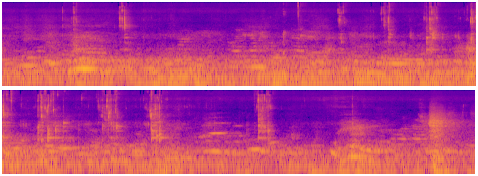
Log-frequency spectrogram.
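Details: Clinic ear irrigation with a controlled warm-water syringe for deep compacted ear wax: gushing, splashing water with drips and some nearby talk.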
